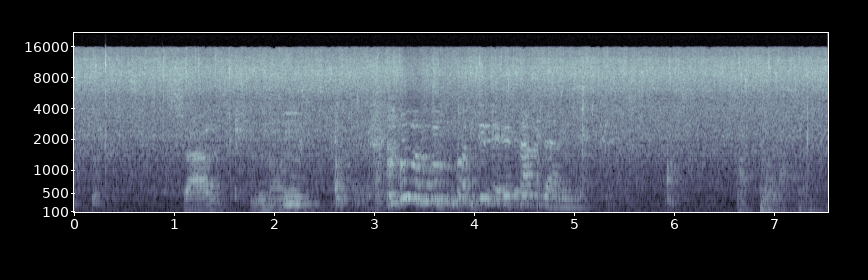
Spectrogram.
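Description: Onions, tomatoes and masala sizzling in a nonstick frying pan. A person's voice sounds over the sizzle for a few seconds in the middle.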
